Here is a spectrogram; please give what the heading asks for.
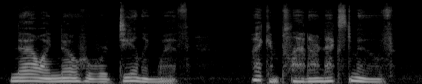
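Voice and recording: In a put-on character voice, a woman speaks at a fairly slow pace with extremely low pitch, a dark, mellow tone, a slightly husky edge and fairly even intonation.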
